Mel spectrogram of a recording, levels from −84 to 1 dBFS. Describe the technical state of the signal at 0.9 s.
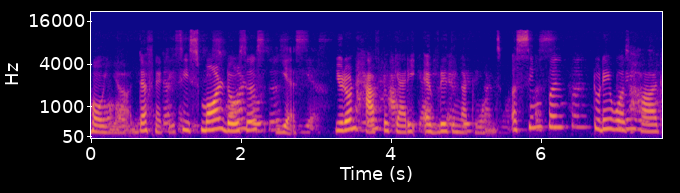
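At 0.9 s the speech carries an echo with no canceller, present across the whole clip rather than at that moment alone. The far end replays the audio through a loudspeaker, its microphone picks it up, and nothing subtracts it, so each phrase returns roughly a third of a second later, about 10 dB down and thinner. Room reverberation smears continuously into the tail, but this is a distinct, delayed repeat separated from the original.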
